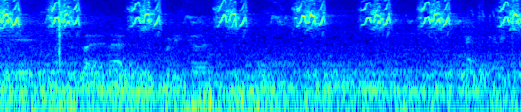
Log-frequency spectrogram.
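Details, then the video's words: Rooftop sparrow in Mas Nou, Catalonia: a steady series of sharp, high, twittering chirps, about two each second, over faint low background noise. "A sparrow on the roof in Mas Nou, Catalonia"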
